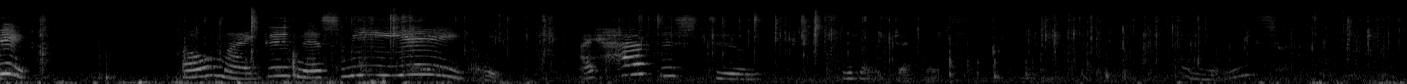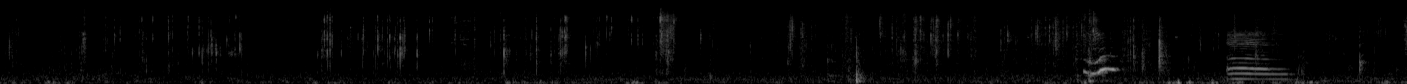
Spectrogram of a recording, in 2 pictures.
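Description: Plastic toy wrapping crinkling and rustling in a child's hands as she unwraps and fiddles with a small package, with many small clicks and rustles through the middle. A young girl's voice sounds briefly a couple of seconds in and again near the end.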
